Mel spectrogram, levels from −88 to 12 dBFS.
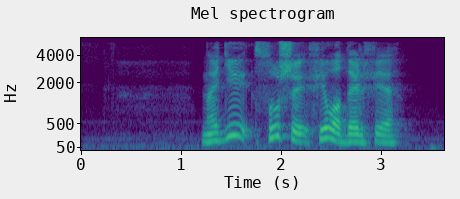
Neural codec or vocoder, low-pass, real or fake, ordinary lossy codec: none; 5.4 kHz; real; MP3, 48 kbps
